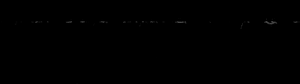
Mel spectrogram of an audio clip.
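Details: Great tit nestlings on their ninth day, filmed being fed at a nest on 15 June 2020 in Ostwald, give thin, very high-pitched begging notes in quick irregular bursts, with short silent gaps between them.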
